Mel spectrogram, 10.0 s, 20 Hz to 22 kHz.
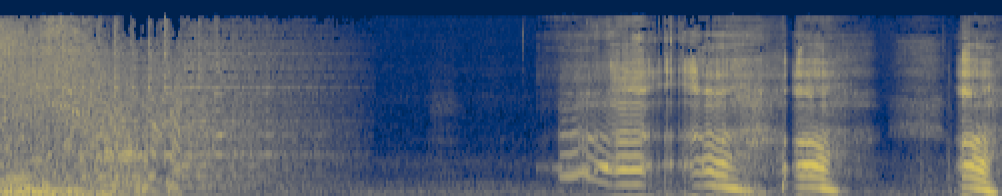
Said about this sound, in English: Fake yawn, but I did yawn about 5 minutes before it went live.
